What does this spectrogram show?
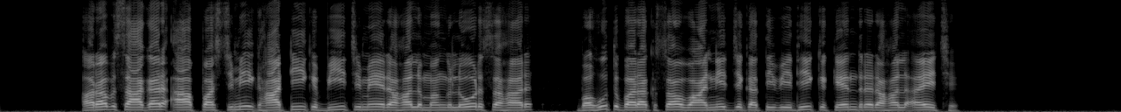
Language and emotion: Maithili, neutral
